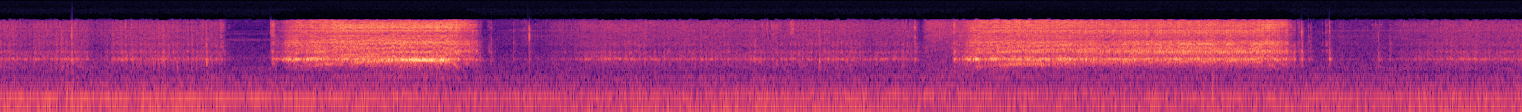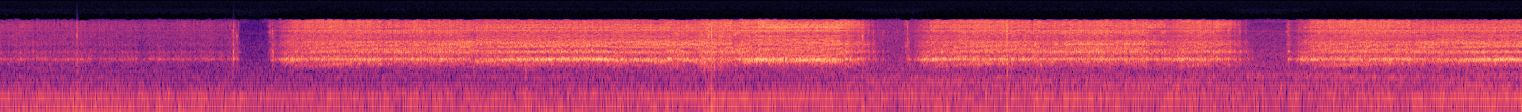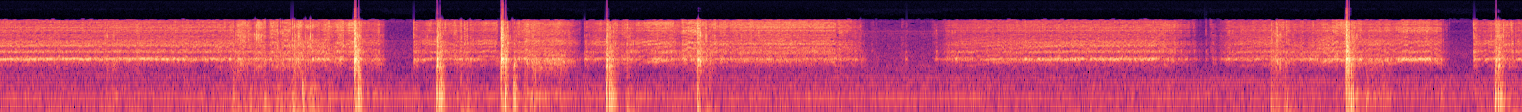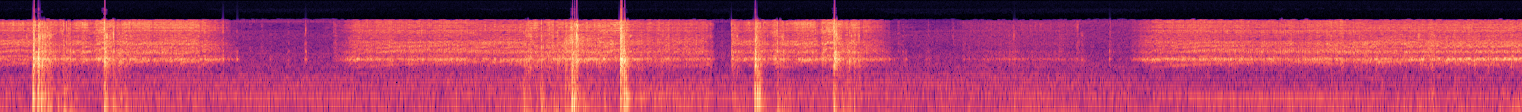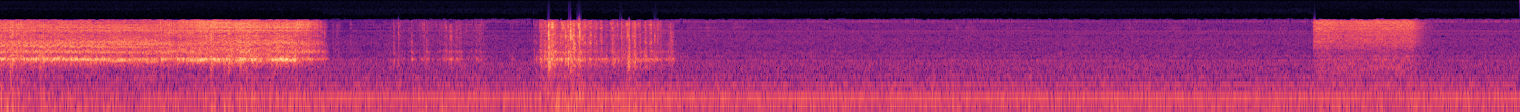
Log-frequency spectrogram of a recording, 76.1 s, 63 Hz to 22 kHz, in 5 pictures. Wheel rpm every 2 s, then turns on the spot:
30, 60, 30, 20, 20, 100, 50, 20, 20, 90, 110, 100, 80, 70, 90, 110, 100, 60, 110, 60, 80, 70, 80, 100, 40, 110, 90, 30, 50, 110, 110, 110, 10, 20, 0, 0, 0, 0.
0-2 4-8 12-16 38-40 54-56 64-68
